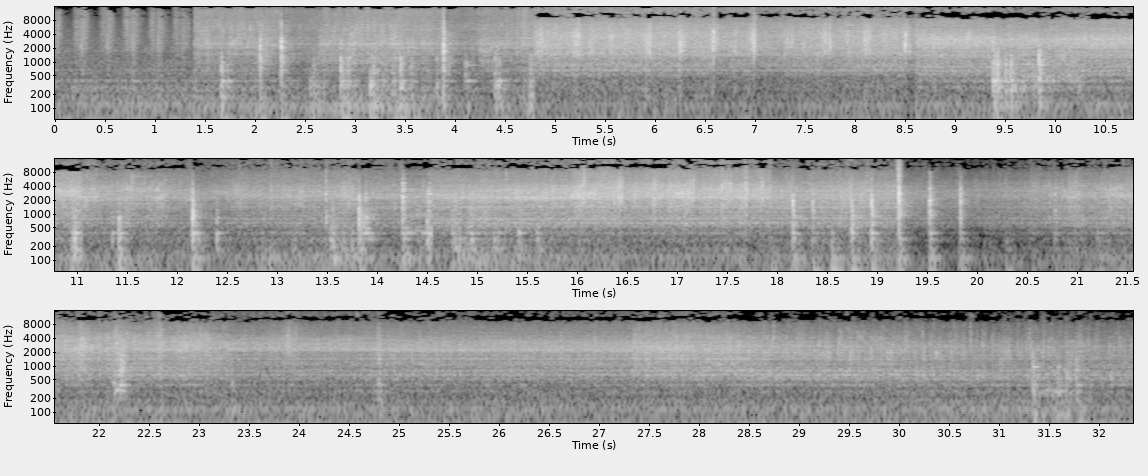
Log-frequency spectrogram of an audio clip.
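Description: Food frying in olive oil in a pan, garlic at first and then shrimp and cherry tomatoes, with a steady sizzle. A wooden spatula scrapes and taps against the pan as the food is stirred. The sizzle dips briefly about two-thirds of the way through, then builds again.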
